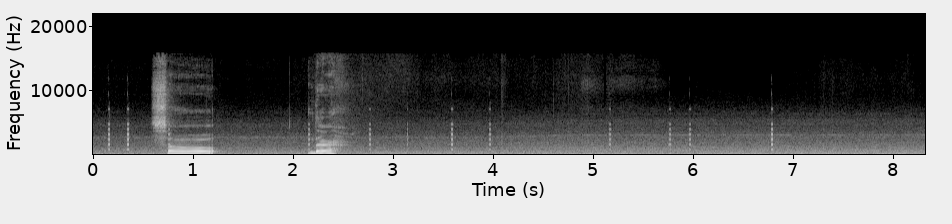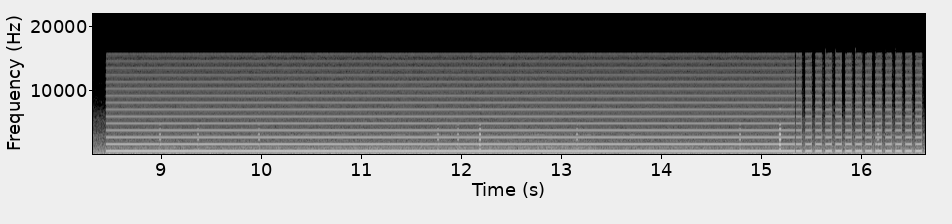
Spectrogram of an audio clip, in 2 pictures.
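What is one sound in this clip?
A jet engine hums steadily from inside a cockpit.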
